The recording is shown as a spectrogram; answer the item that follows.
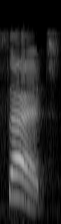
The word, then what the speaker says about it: said: Number 3, said. S-A-I-D. The AI is making the short sound there.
